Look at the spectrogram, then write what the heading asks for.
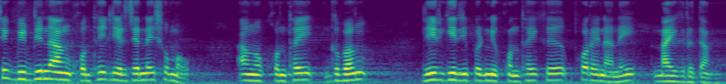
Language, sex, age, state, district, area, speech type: Bodo, female, 60+, Assam, Baksa, urban, spontaneous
